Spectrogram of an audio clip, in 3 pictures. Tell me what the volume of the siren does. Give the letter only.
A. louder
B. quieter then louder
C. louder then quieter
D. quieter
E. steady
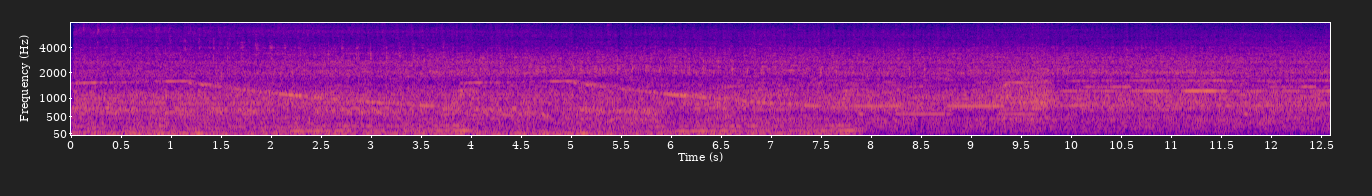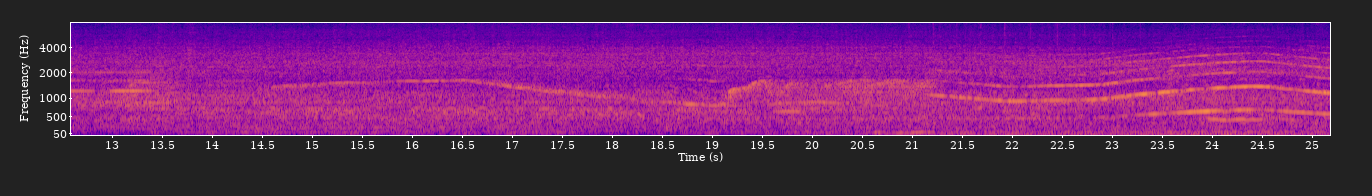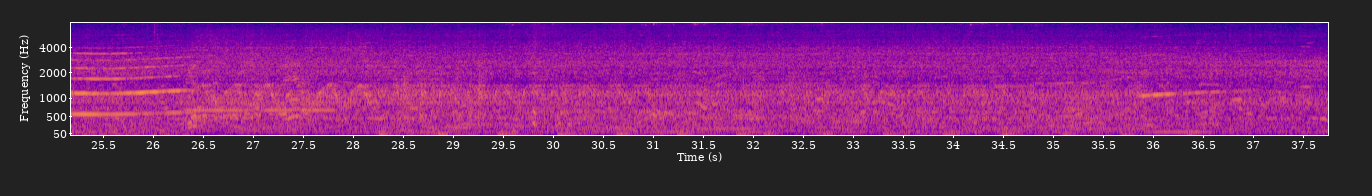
C.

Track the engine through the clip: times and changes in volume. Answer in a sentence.
The engine can be heard from 0.0 to 37.7 s, at a steady volume.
